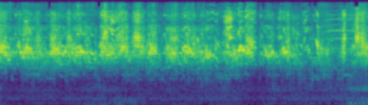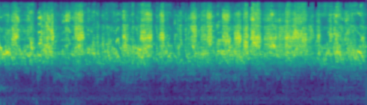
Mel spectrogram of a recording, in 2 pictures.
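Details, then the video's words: Breeding-season budgies in a colony keep up a long, lively chorus of shrill chirps, warbling runs and harsh squawks, densely layered and steady throughout. "Cute budgies chirping sounds | beautiful budgies breeding season"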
